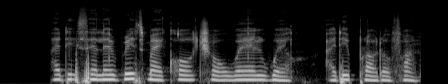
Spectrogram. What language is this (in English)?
Nigerian Pidgin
